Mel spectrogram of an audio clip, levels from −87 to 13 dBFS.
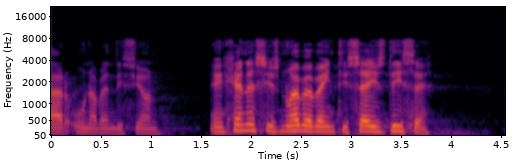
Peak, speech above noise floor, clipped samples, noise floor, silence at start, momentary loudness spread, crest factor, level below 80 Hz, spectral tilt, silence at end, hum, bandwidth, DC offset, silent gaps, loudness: -8 dBFS; 37 dB; under 0.1%; -64 dBFS; 0 s; 17 LU; 18 dB; -68 dBFS; -5 dB/octave; 0.75 s; none; 8.2 kHz; under 0.1%; none; -25 LUFS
